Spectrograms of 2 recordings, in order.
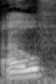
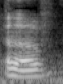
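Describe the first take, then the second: First: The first vowel is a long O. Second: The first vowel is short. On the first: "I would say that this is a long O sound" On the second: "you might say of"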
